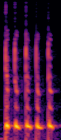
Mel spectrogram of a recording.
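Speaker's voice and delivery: quick repeated "touc" sound effect; little percussive mouth noises; imitated tapping noise. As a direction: mimic dabs of pouring, touc-touc-touc. Imitates adding an ingredient.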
